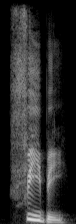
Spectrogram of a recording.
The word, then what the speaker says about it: Phoebe: It is Phoebe. 2 syllables, stress on the first.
